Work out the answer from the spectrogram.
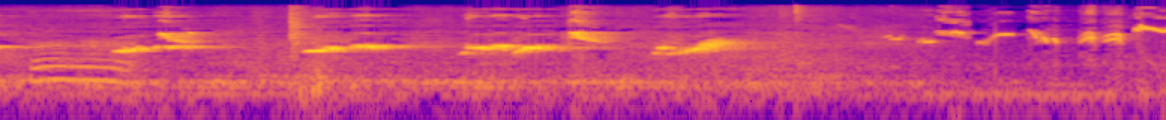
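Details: Oriental magpie-robin starting with a harmonic-rich slurred note, then warbled whistles and rising slurs, ending in a quick run of short high chips.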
